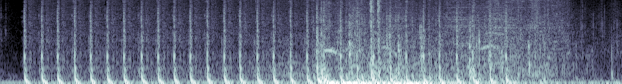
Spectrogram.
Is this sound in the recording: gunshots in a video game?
yes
